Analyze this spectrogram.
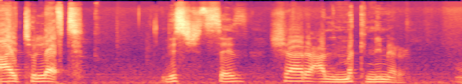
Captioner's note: phrase in Arabic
